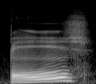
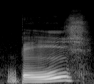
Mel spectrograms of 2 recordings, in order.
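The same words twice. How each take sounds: No difference in how they are said.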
